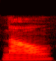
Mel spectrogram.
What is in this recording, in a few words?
"nau5", taiwanese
